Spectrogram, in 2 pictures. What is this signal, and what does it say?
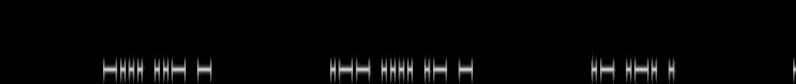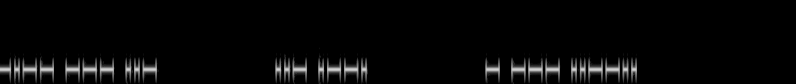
Morse code, heard as a keyed tone, about 28 wpm, 700 Hz. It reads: BUT WHAT ARE YOU UP TO?
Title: 4x Word-Spacing - Sentences from Top 100 Words - 28wpm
